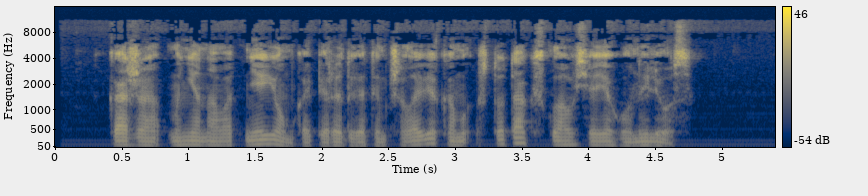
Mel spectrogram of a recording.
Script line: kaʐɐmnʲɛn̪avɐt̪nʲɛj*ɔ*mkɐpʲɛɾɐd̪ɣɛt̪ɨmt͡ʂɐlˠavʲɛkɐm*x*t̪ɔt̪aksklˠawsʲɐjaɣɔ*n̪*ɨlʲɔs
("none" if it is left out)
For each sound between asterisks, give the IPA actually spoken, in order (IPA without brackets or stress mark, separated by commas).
ɔ, ʂ, n̪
